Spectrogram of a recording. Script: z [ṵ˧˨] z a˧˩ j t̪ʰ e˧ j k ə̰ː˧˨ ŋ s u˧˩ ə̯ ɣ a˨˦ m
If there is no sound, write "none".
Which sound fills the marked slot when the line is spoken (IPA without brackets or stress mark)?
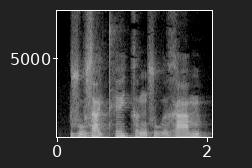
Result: ṵ˧˥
